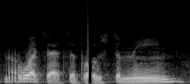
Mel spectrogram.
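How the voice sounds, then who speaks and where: An actor playing an earnest, romantic gentleman planter, theatrical and impassioned, in an old radio drama. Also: low voice, measured pace, slightly rough. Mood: defiant. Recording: tinny, noisy old radio broadcast.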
